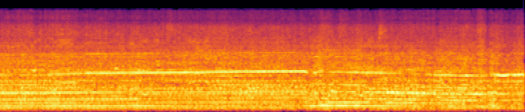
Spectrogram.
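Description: Rally car engine heard from inside the cabin under load, its note climbing slowly for about three seconds, then dropping and settling lower before starting to rise again near the end.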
